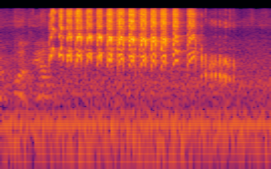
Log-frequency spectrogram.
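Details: Greater green leafbird (cucak ijo) singing vigorously, tagged Babelan, Bekasi: a rapid burst of about a dozen loud, ringing notes lasting under two seconds, ending in a lower whistled slur, over a steady low hum.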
